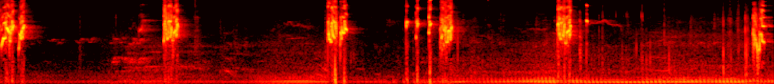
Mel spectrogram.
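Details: Lovebird calls used as a lure so other birds join in: piercing single chirps every second or two over a low humming background.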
